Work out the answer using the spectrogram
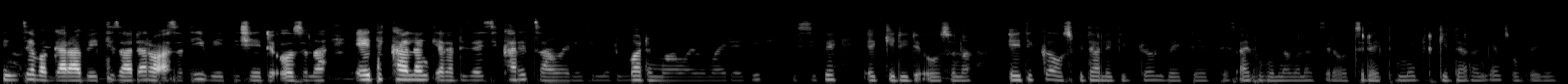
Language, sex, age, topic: Gamo, female, 25-35, government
